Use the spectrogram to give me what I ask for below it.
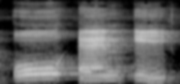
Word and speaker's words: one: position for example here the word one o n e of course it starts with it begins with the letter o which is a vowel but when we pronounce it we pronounce it like one and ver sound is a consonant sound that's why we use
